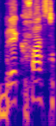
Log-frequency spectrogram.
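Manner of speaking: "ब्रेकफास्ट" with full "break" and long "faast"; wrong pronunciation. Shown as a demonstration. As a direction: say "ब्रेकफास्ट" as two whole words. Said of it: "ये गलत pronunciation है". ("ब्रेकफास्ट" में लंबा "फ़ास्ट", गलत उच्चारण)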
